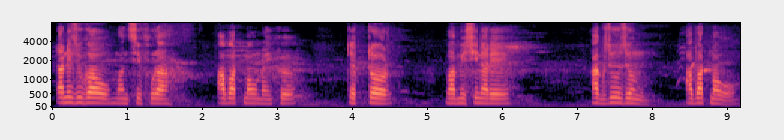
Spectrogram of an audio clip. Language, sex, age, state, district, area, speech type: Bodo, male, 45-60, Assam, Udalguri, rural, spontaneous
